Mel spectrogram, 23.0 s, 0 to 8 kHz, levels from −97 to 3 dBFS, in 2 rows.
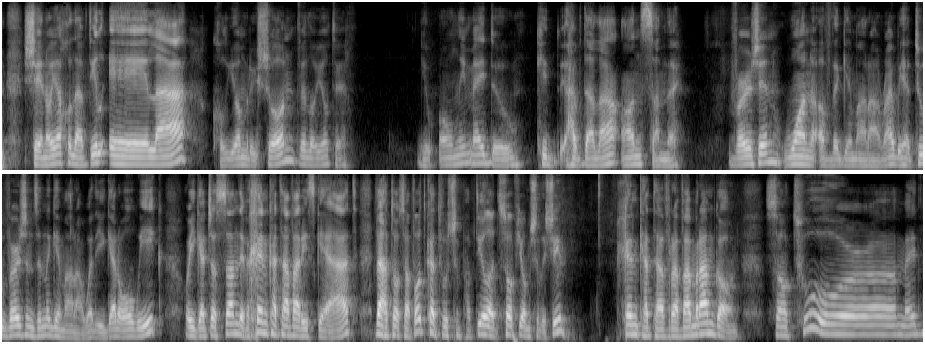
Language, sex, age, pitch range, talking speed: English, male, 20-39, 115-155 Hz, 85 wpm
